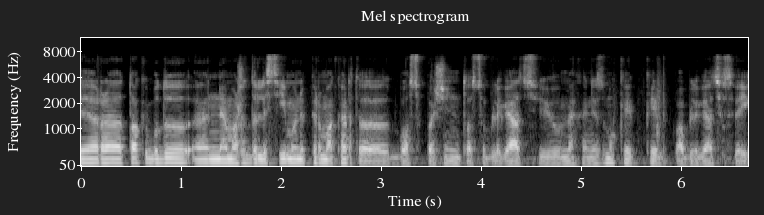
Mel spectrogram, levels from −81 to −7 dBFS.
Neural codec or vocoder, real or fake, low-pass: none; real; 7.2 kHz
